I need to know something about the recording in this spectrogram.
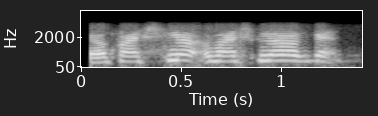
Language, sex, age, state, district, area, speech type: Malayalam, female, 30-45, Kerala, Kollam, rural, conversation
